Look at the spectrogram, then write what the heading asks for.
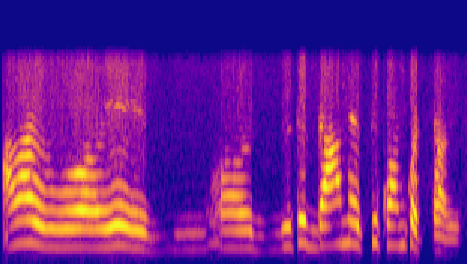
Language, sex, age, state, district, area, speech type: Bengali, female, 60+, West Bengal, Hooghly, rural, conversation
